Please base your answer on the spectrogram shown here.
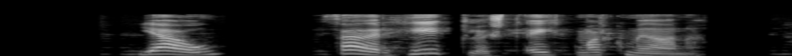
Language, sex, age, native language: Icelandic, female, 40-49, Icelandic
